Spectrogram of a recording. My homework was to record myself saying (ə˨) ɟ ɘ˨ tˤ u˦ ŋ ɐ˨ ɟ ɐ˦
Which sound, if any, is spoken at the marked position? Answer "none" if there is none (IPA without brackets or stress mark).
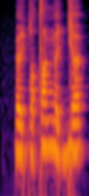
œ˨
